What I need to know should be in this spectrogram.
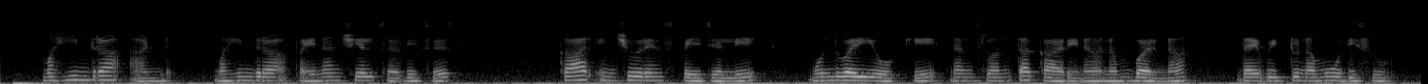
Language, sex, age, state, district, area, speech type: Kannada, female, 18-30, Karnataka, Shimoga, rural, read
